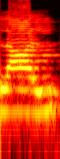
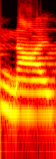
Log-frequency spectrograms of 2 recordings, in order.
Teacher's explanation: এই উপভাষার মধ্যে যেগুলো ও আছে, ও ধ্বনি রয়েছে, স্বরধ্বনি, ও ধ্বনিটা হস্যু ধ্বনিতে রূপান্তরিত হয়ে যাচ্ছে এবং ল ধ্বনিটা কিন্তু নয়ে পরিণত হয়ে যাচ্ছে। যেরকম আমরা বলি না লাল, তো লাল থেকে হয়ে গেল নাল, তো লটা ন হয়ে যাচ্ছে কিন্তু, মনে রাখবে। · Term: কামরূপ উপভাষা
